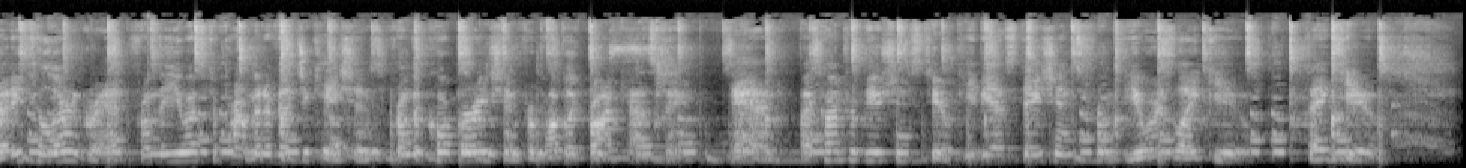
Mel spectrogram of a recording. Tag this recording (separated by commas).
Speech, Music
